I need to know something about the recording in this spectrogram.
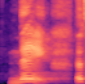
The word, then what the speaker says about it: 那: ngày ngoại trừ那个đúng 那chúng ta cũng có thể phát âm那 as内内đó là lý do tại sao trong tiếng Trung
